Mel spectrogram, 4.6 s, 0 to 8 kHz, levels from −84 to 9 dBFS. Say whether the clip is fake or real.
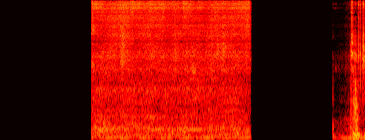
fake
